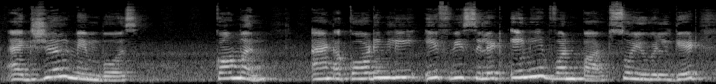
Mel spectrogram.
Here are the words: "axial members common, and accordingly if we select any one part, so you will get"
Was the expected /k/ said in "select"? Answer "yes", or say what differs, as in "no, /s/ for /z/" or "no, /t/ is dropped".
no, /k/ is dropped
